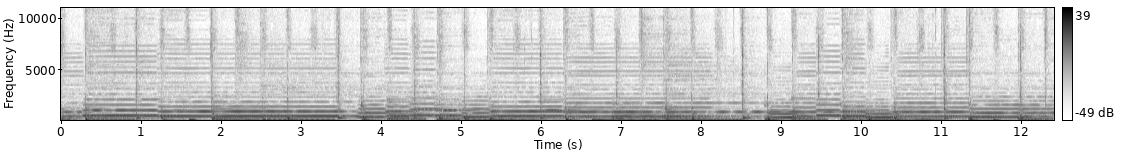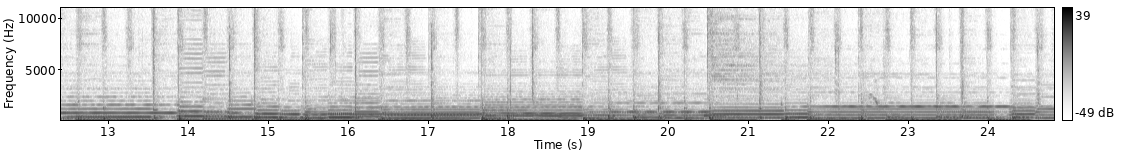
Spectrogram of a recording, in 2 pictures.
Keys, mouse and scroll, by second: 3.5 click, 6.7 click, 7.9 click, 8.8 click, 13.4 right click, 16.1 click, 16.6 click, 17.0 right click, 18.4 click, 19.5 click, 20.1 click, 21.5 click, 22.2 click, 23.2 click, 23.8 click, 24.4 click.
